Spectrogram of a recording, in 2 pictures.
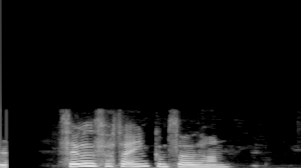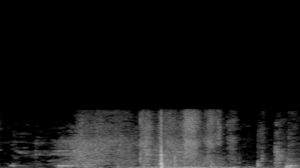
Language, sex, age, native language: Icelandic, female, 10, Icelandic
